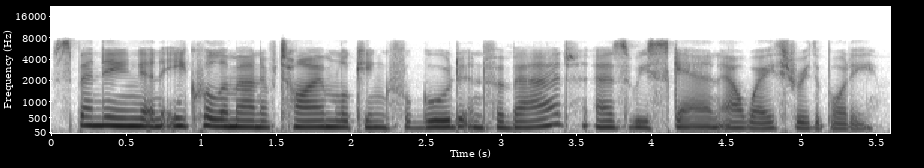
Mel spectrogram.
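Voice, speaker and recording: A woman guiding a meditation in a gentle, soothing, unhurried way. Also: mid-range voice, fairly even intonation, creaky, no echo, lo-fi sound. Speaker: meditation guide. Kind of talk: guided meditation.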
